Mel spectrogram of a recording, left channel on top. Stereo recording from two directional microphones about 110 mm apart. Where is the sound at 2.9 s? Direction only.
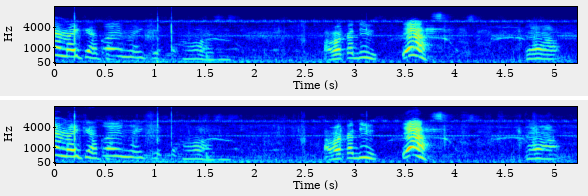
25° left (ahead or behind).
